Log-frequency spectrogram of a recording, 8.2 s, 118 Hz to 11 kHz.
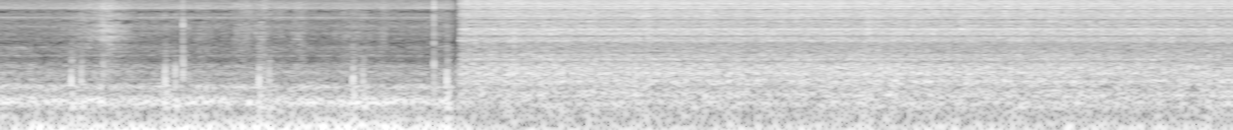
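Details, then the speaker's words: Diesel heater dosing pump: sharp even ticks about every 0.6 s over low hum, then rain sound played in front masks them; ticking is normal, not removed, only masked. "And as you can see, the tick, tick, tick didn't go away, but the masking of that soundtrack of rain falling down effectively masked the tick, tick, tick sound."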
